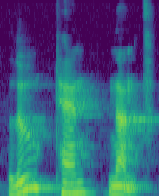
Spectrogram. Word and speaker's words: lieutenant: Lifeline word is Lieutenant Lou ten nunt Lieutenant is pronounced by some as lieutenant lieutenant l-u-t-e-n-a-n-t I'm sorry that's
